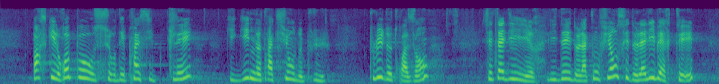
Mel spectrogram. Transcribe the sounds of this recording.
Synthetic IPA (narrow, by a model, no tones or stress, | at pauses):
paʁsə̥kilʁəpozsyʁd̪epχɛ̃sipkle | kʲiɡʲid̪nɔt̪χaksjɔ̃d̪əply | plyd̪ət̪χwazɑ̃ | set̪ad̪iʁlid̪ed̪əlakɔ̃fjɑ̃sed̪əlalibɛʁt̪e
